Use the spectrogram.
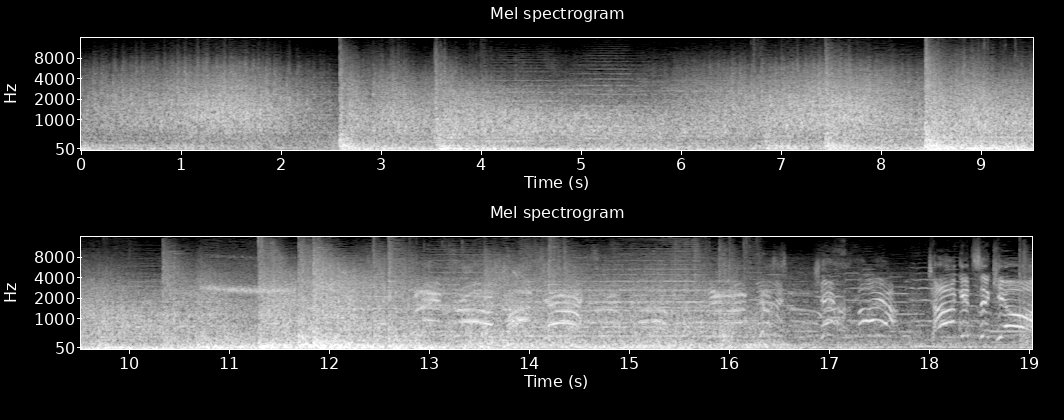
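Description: ISU artillery firing in a strategy video game: heavy booming shots and rumbling explosions recur under continuous battle noise, with scattered smaller gunfire and a commentator talking throughout.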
